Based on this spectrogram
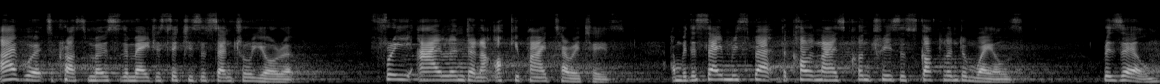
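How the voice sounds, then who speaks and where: The speech moves at a moderate pace in a Manchester accent. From northern England, Manchester. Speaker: performance poet. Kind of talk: acceptance speech. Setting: stage with audience. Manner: reading from notes.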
